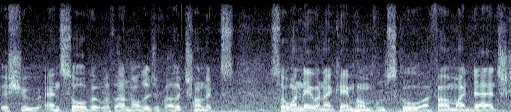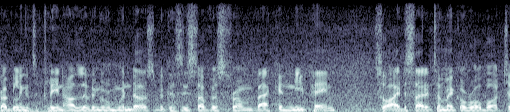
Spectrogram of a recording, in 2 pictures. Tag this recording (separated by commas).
Speech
